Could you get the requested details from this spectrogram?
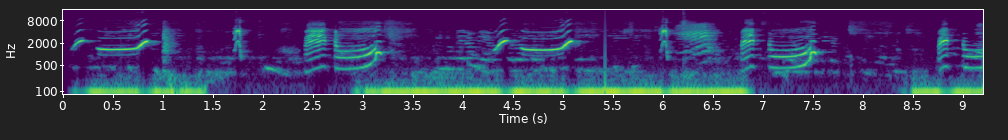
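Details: Indian parrot from Punjab, a desi bird, giving a long run of harsh, harmonic-rich calls, many bending sharply upward at the end, with some whistled notes, over a steady low electrical hum indoors.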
